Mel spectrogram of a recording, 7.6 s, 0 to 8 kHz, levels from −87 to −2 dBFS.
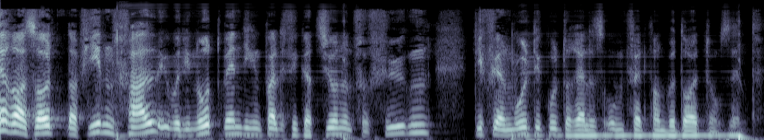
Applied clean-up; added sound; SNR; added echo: neural mask model DeepFilterNet 3.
